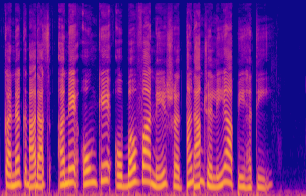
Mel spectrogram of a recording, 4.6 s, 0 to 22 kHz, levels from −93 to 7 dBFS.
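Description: Speech with two short garbled flutters, from 0.43 to 0.63 s and 2.80 to 3.00 s. Each is frames out of order: two adjacent 96 ms blocks, which fits runs of three frames, play swapped, with no time lost.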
